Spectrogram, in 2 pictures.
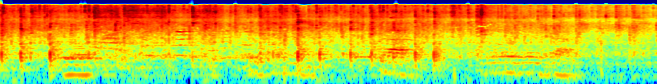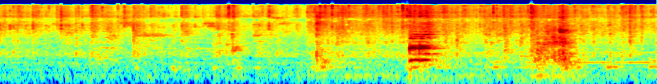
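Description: A flat metal spatula stirring and scraping chopped onion and green chilli as they sizzle in oil in a metal kadai, with repeated scrapes and taps against the pan.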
